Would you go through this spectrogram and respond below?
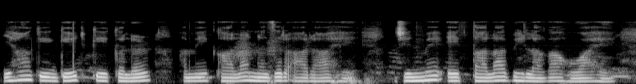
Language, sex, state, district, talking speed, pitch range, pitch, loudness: Hindi, female, Arunachal Pradesh, Lower Dibang Valley, 170 wpm, 155-175 Hz, 165 Hz, -15 LUFS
